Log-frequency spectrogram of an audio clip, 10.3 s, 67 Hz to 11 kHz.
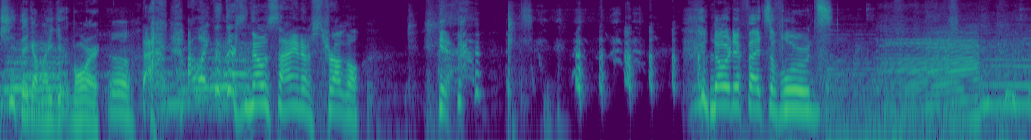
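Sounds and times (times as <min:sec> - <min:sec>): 
cow mooing: 0:00.0 - 0:00.8, 0:01.6 - 0:02.8, 0:08.8 - 0:10.3
speech: 0:00.0 - 0:04.8, 0:06.9 - 0:08.5
laughter: 0:00.9 - 0:02.1, 0:04.2 - 0:07.5.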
